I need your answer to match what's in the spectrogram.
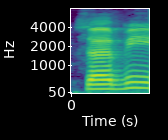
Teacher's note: Kalau waqaf, dia jadi mesti sekurang-kurangnya 2 harakat. Dan dibaca di sini lafz jalalahnya dengan nipis.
